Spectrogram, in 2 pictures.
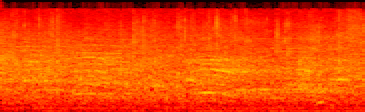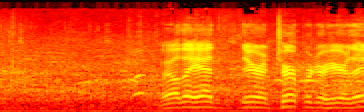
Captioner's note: crowd chatter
